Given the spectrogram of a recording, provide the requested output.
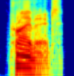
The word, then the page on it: private: British English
